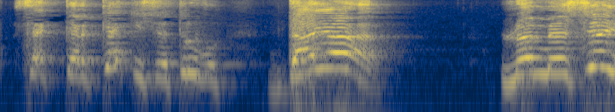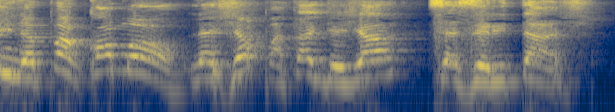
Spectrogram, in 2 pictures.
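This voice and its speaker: An Ivorian woman delivers a fiery political commentary straight to her viewers. Her high voice rises and falls dramatically as she hammers home the same insistent declarations again and again. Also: lively intonation, normal speed, fairly bright tone. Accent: Ivorian French. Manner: emphatic, repeats insistent declarations. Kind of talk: impassioned political commentary monologue.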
